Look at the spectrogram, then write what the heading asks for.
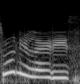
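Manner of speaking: high sweet voice to hens; coaxing the hens. Real, not acted. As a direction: coax the chickens fondly.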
